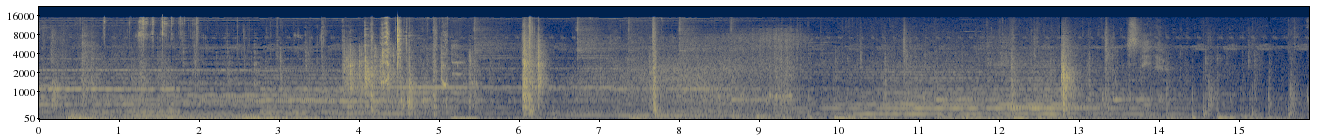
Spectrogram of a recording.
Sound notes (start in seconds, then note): 0.4 lock rattling; 5.1 engine rumbles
